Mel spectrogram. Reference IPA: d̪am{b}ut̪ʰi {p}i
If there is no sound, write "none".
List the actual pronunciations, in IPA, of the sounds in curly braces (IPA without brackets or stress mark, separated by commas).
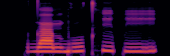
b, p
